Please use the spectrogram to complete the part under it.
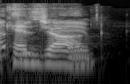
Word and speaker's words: Ken Jeong: Ken, yeah, Ken Jeong, who's also a judge on The Masked Singer.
